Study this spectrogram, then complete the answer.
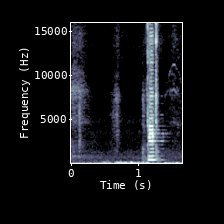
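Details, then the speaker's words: Horn on a 2011 Bayliner 185 boat being tested: a single short, clear horn blast over a low background rumble, steady in pitch; horn working normally. "Horn's working."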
